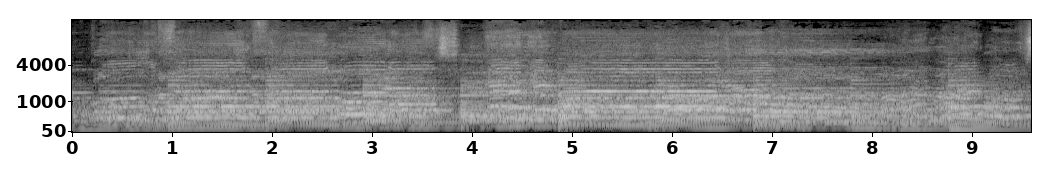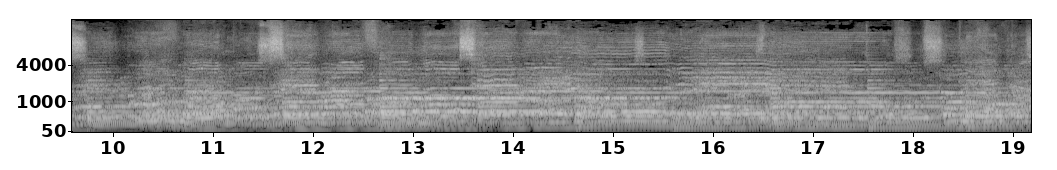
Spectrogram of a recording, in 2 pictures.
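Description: A mixed choir of men's and women's voices singing in harmony, holding long chords that change every second or so, with the low voices filling in more strongly near the end.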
